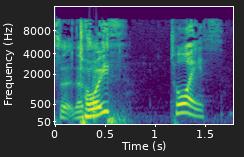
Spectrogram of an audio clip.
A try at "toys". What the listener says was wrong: It kind of sounds like you have a lisp when you say it. Like you're turning Mike Tyson a little bit. You're Tysoning.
